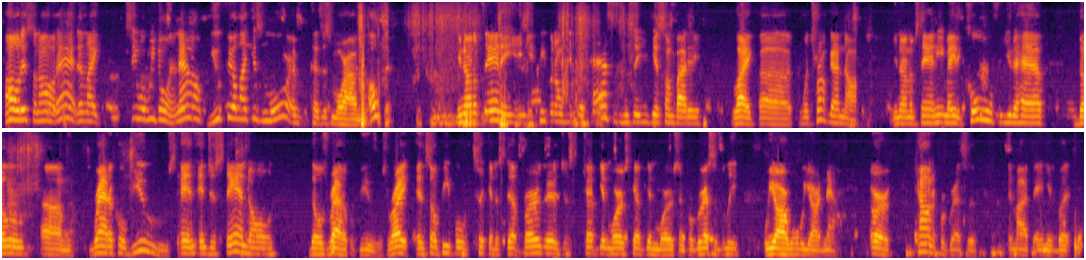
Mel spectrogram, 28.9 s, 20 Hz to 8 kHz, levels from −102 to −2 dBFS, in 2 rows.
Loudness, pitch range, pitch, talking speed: -23 LUFS, 135-180 Hz, 150 Hz, 215 wpm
